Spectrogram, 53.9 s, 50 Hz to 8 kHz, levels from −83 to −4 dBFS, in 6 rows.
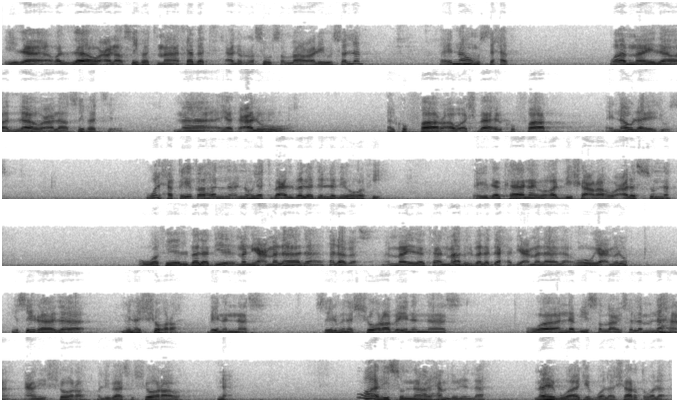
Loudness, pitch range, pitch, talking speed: -18 LUFS, 135-165 Hz, 150 Hz, 100 wpm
